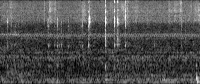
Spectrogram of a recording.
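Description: Faint small clicks and soft handling noises of fly-tying work at the vise, with a few sharp ticks about two seconds in, over a quiet steady room hum.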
